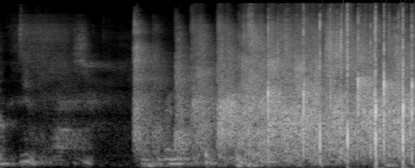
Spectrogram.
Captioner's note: hands clapping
